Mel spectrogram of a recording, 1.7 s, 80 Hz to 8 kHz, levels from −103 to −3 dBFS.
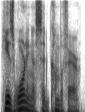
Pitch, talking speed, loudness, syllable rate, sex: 105 Hz, 210 wpm, -17 LUFS, 6.9 syllables/s, male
